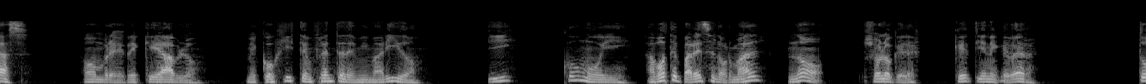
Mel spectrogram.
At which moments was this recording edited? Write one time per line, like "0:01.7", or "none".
0:01.3
0:02.2
0:06.4
0:07.8
0:09.1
